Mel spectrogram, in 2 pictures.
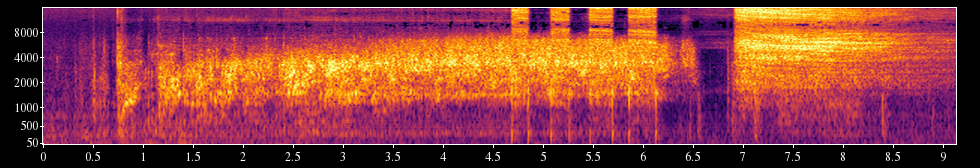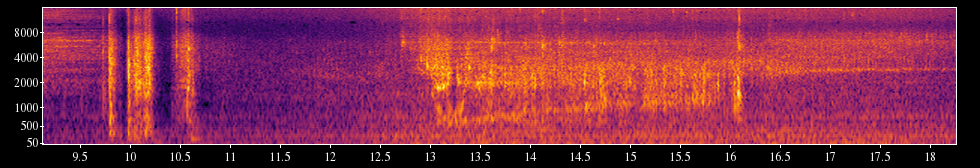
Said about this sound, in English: The sound you just heard is the sound of my dad's soda stream.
